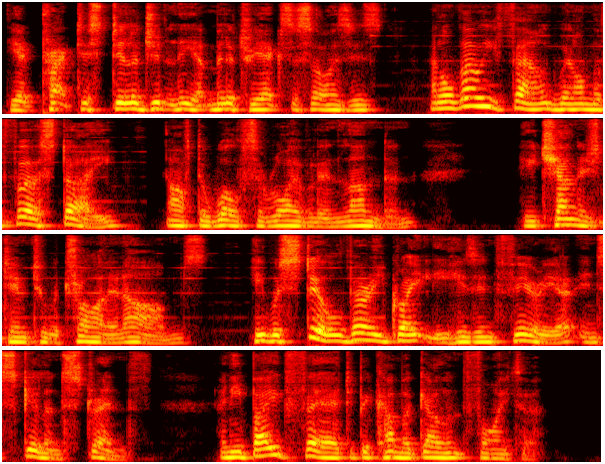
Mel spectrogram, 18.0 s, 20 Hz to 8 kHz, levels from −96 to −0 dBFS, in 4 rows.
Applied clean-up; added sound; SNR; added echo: neural separator model SepFormer DNS4.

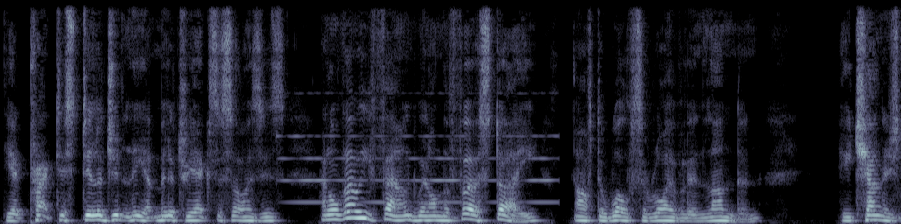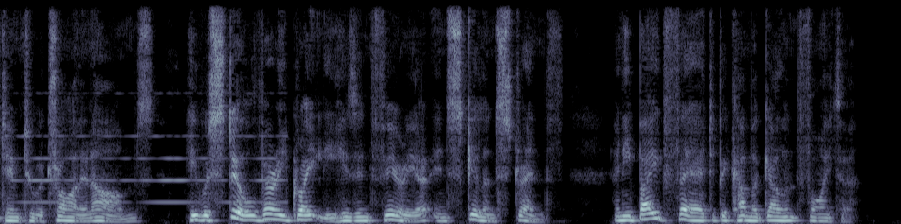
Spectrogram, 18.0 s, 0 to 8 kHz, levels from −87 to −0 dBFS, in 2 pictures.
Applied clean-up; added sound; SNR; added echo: none; Organ; 19 dB; none.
